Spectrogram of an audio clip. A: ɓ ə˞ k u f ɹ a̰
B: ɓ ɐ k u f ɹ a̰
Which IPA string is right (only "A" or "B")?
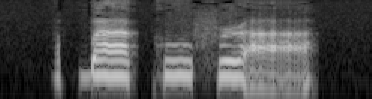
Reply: B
